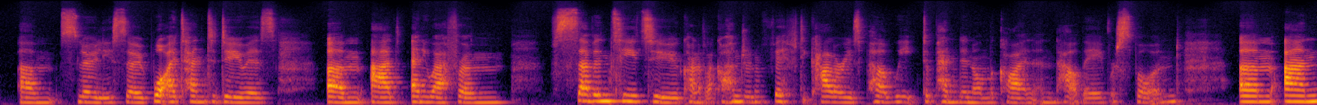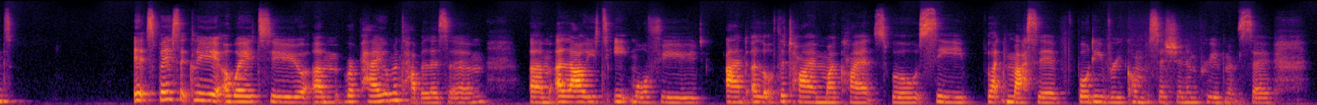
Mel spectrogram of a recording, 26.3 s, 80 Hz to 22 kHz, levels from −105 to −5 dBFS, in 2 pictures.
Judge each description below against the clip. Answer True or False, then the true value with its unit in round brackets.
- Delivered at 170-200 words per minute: False (145 wpm)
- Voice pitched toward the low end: False (195 Hz)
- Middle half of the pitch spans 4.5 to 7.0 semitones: False (2.5 semitones)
